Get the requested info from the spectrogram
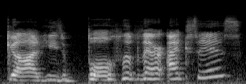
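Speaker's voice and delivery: real loud, drawn-out astonishment; genuinely flabbergasted. Real, not acted. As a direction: stretch the words out, floored and loud. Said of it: "how genuinely flabbergasted I am".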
